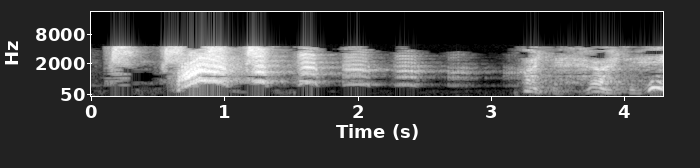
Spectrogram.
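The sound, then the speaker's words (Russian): A crow perched on a hat caws several times in quick succession, harsh, followed by a brief pause and then a stretch of speech-like vocal sounds. “Ты не можешь согнать с моей шляпы вот эту нахалку ворону?”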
